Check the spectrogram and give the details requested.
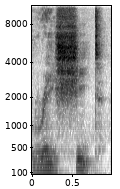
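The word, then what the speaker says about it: reshit (רֵאשִׁית): But the Hebrew phrase being used here is actually a single word pronounced reshit.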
